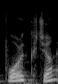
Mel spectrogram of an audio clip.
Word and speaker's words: fork: 우리 가끔 학생들이 포크라고 생각하는데 포크가 아니고 fork죠. F 발음 조심하시고, 그리고 chopstick은 다를 아닌 것처럼 두 개니까 복수로 쓰는 거고, fork는 한 개로 이루어 쓰니까 단수형으로 씁니다.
